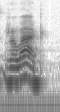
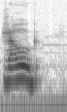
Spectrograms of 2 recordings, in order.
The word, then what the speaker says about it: rawag: For example, going means rawag, rawag or raog if you are from Karachi, because they pronounce their W as O.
